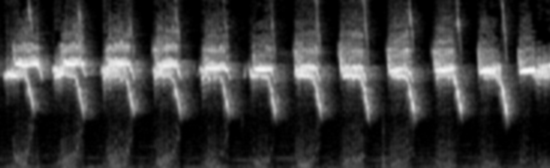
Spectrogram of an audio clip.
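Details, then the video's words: Very loud whistling thrush chick giving sharp, high, thin notes, each with a quick downward slur, repeated steadily about three times a second in a clean series with no other sounds. "suara anakan burung ciung Batu sangat nyaring"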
